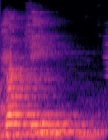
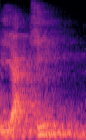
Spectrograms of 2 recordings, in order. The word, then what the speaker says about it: Jachin: E agora, para finalizar, Jaquim, também hebraico, ou Yaquim, também tem várias formas de escrita, inclusive, e pronúncia, que significa ele estabelecerá, e carrega um simbolismo de estabilidade e firmeza.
